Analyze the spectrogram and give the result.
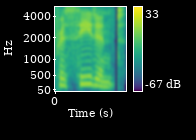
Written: precedent

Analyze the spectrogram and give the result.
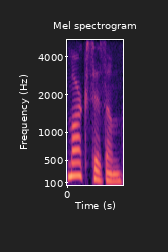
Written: marxism

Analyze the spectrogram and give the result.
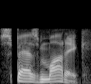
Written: spasmodic

